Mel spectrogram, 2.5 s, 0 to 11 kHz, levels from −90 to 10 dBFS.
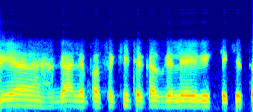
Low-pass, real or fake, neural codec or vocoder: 9.9 kHz; real; none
